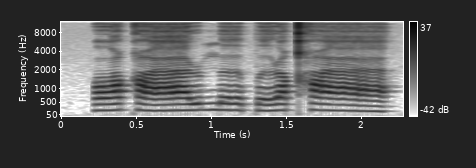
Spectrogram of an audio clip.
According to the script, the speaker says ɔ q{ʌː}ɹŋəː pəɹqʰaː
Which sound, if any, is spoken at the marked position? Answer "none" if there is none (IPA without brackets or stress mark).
aː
